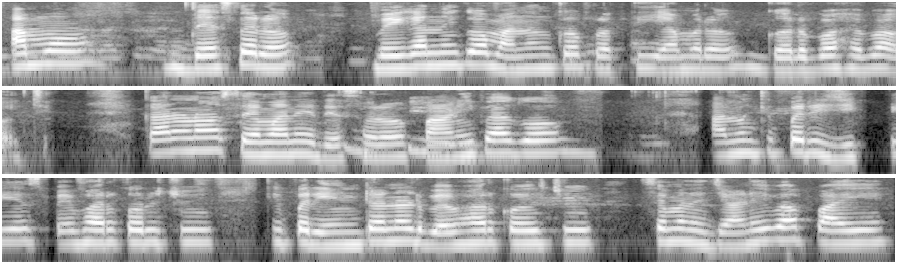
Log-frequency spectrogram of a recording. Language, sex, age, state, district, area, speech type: Odia, female, 18-30, Odisha, Koraput, urban, spontaneous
